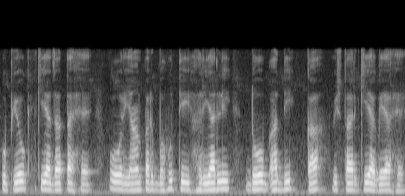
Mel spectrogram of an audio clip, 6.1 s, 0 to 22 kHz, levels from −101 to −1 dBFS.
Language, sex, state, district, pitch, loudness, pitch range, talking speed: Hindi, male, Rajasthan, Bikaner, 145 Hz, -16 LUFS, 135-150 Hz, 165 wpm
